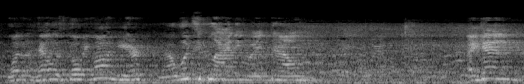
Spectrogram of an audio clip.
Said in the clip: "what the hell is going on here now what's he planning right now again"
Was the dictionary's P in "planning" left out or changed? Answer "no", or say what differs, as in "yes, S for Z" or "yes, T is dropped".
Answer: yes, B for P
